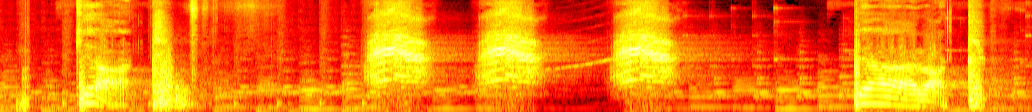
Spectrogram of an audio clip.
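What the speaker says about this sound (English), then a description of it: "cat," A cat meows several times, drawn-out loud mewing calls with pauses between them, mixed with a few short thumps and a brief voice-like sound at the start.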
